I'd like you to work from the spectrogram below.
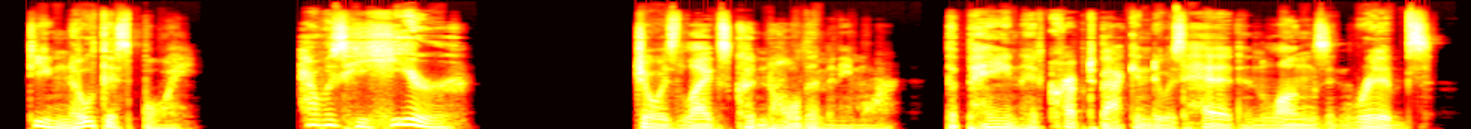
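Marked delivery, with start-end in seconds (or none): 0.2-3.2 high, unsteady, wobbling voice. A narrator reads a woman's questions after her spell breaks, wavering voice. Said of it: "she asked in a wavering voice".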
